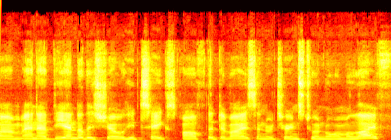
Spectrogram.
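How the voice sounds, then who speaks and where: A woman's medium-pitched voice in a Danish accent, monotone and flat, on a very clean recording with a silent background. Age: 20s. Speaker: festival talk speaker. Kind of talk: informal talk to an audience. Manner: sometimes stumbling over words; many filler words, unscripted.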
